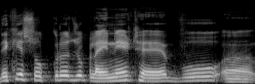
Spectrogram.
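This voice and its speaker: This man has a plain, everyday voice with lively intonation. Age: 40s. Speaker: astrologer. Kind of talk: podcast interview.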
